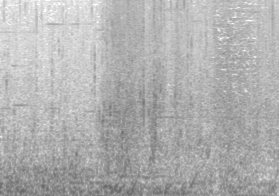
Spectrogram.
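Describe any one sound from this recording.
Water splashes loudly as a swimmer surfaces.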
